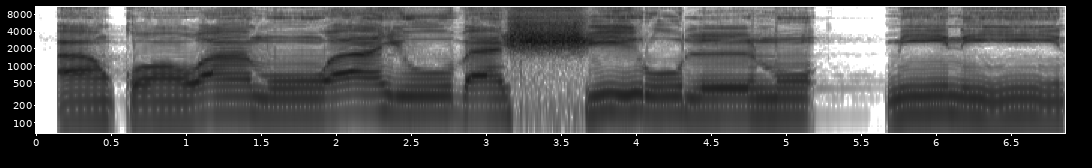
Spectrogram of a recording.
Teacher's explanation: Qof sukun di tengah bacaan disebut qalqalah sugro. Cara bacanya bunyi qof dipantulkan. Pantulannya kecil saja. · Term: qalqalah sughra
